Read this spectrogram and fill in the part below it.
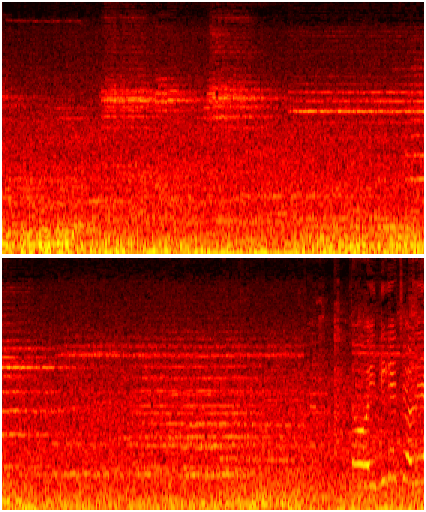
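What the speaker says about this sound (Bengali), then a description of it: "দেখো আমরা এমজি রোডের ওপর দিয়ে হেঁটে হেঁটে যাচ্ছি। খুবই ব্যস্ত রাস্তা।" Loud, continuous traffic on busy MG Road in Bangalore, heard while walking along the street: a dense rumble of engines with scattered horn toots rising above it and voices mixed in.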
